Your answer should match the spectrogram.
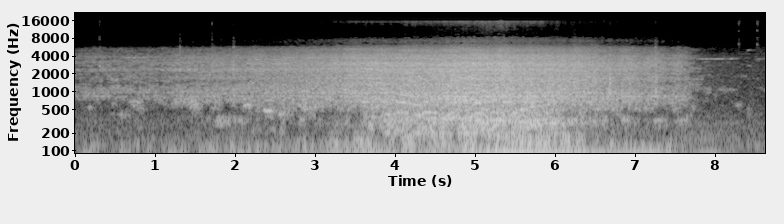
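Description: Engine noise of a passing vehicle, swelling for about five seconds and then fading, cut off suddenly just before the end.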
